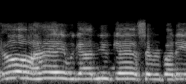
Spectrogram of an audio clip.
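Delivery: high, friendly, cheery hostess voice.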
